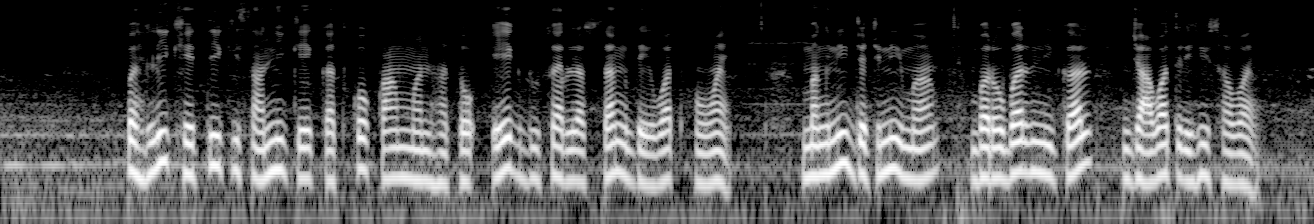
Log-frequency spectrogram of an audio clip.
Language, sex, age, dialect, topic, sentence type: Chhattisgarhi, male, 25-30, Western/Budati/Khatahi, banking, statement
